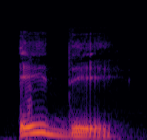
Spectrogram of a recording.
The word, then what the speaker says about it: aider: Aider, all right, combination of A and E together will produce the sound aider.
